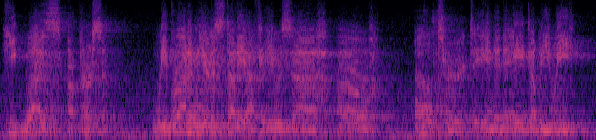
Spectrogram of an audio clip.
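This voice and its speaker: An actor playing a nervous, excitable surveillance staffer who talks over an intercom in a fumbling, awkward, chatty way. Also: male voice, mid-range voice, a little slow. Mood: anxious. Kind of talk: naturalistic game cutscene dialogue. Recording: echoey intercom in big hall, faint noise.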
